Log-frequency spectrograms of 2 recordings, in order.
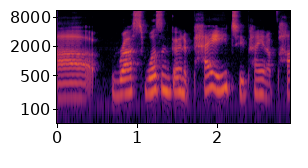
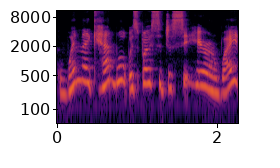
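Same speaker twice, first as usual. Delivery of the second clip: mock very irate, pitched-up voice; 8 semitones higher than usual. Retelling a car owner's complaint to a dispatcher: imitating an irate caller. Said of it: "Russ is very irate about this".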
